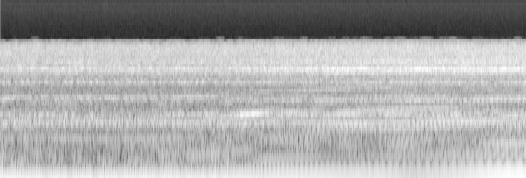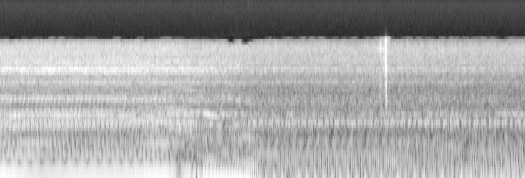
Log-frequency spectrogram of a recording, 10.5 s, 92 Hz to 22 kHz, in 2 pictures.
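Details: Nissan Micra K11 1.0 petrol: revs, then an uneven idle with a recurring stumble as cylinder 1 misfires below 2,500 rpm.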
